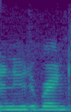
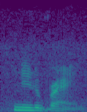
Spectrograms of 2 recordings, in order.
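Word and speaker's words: nudibranch: lot of people do it's spelled Nu d i b r a n c h nud Brank and there's like a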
